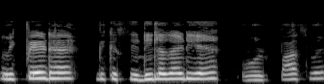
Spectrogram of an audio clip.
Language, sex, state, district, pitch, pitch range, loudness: Rajasthani, female, Rajasthan, Churu, 245 Hz, 235-270 Hz, -16 LUFS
